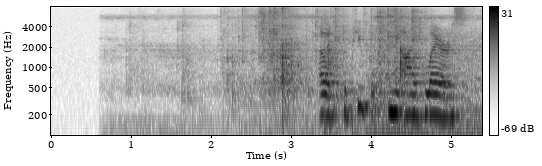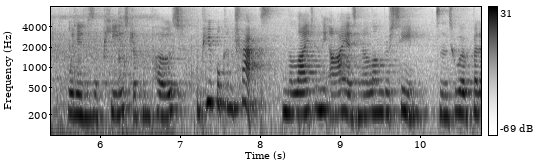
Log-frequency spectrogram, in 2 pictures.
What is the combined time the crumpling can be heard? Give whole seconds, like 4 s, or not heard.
3 s.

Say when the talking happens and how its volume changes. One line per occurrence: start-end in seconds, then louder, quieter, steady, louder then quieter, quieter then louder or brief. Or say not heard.
3.4-10.7 steady.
